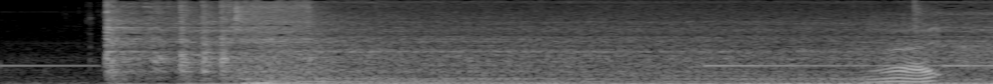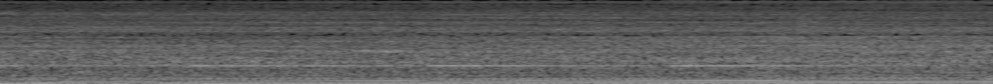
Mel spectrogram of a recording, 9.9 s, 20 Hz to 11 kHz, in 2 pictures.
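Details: 2003 Chevrolet Monte Carlo SS, 3.8 L V6 automatic: quick crank, clean catch, then smooth even idle with no knocks or ticks; starts and runs healthy.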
